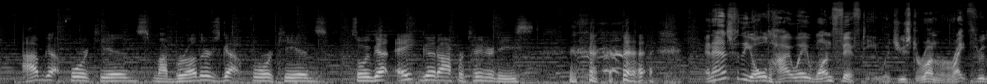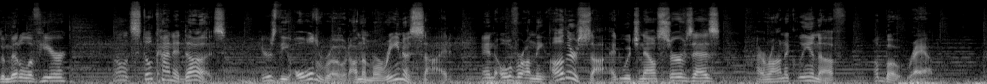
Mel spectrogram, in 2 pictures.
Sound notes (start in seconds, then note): 5.6 laughs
